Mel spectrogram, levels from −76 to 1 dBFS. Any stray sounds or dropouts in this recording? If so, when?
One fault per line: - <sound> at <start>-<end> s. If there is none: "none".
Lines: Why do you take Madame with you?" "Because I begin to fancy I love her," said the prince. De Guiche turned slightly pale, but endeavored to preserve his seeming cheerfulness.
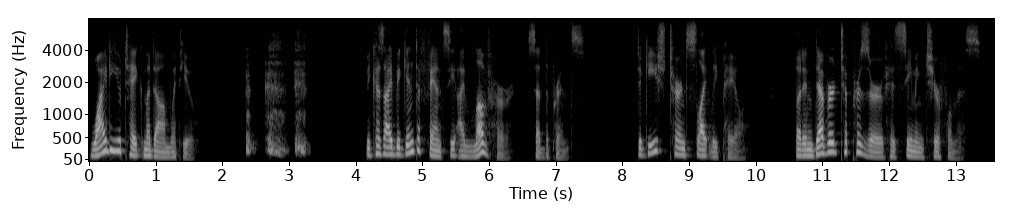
- throat clearing at 2.3-3.4 s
